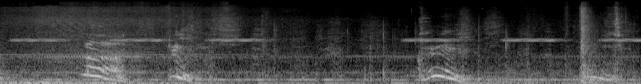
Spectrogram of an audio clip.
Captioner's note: Malkam groaning in pain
